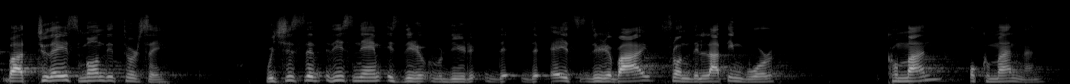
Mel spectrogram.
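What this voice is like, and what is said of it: Speaks with a noticeable accent. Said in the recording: “it sounds like Monday, Thursday if you hear my accent”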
